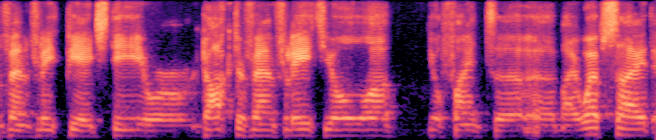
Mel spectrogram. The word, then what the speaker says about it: van Vliet: my name van vliet phd or dr van fleet you'll you'll find my website and my google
